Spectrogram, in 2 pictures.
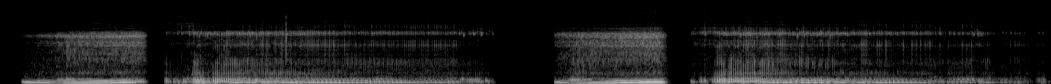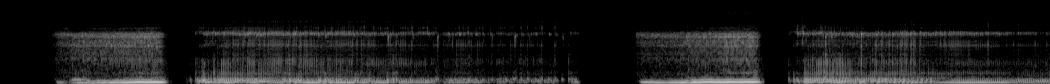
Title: Bluetick Coonhound snoring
